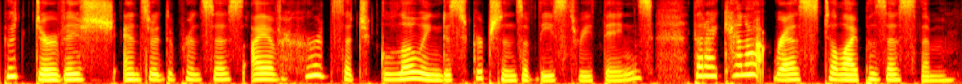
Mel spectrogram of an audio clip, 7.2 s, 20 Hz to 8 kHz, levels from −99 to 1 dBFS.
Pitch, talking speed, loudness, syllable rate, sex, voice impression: 210 Hz, 190 wpm, -18 LUFS, 4.9 syllables/s, female, feminine, adult-like, slightly refreshing, sincere, friendly, slightly elegant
